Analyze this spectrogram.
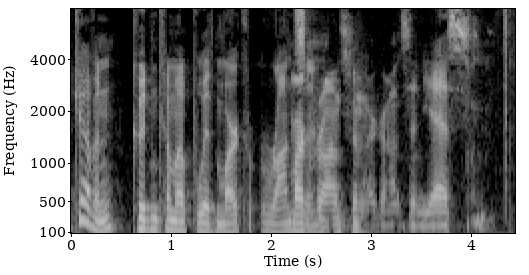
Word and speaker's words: Mark Ronson: Because Ro and Kevin couldn't come up with Mark Ronson. Mark Ronson. Mark Ronson, yes. I was gonna say it rhymes with the name of the rapper that's also a chef. Action Bronson.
